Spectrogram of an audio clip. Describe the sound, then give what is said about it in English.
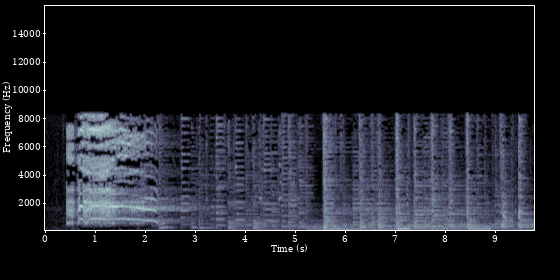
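A single loud crow from Timmy, the mascot rooster of the show All the Dirt on Gardening, rings out for about two seconds at the start, then gives way to an upbeat instrumental music interlude with steady bass and rhythmic percussion. “Well, we'll have a musical interlude here with Timmy, our mascot rooster, and we will be right back with All the Dirt on Gardening.”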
